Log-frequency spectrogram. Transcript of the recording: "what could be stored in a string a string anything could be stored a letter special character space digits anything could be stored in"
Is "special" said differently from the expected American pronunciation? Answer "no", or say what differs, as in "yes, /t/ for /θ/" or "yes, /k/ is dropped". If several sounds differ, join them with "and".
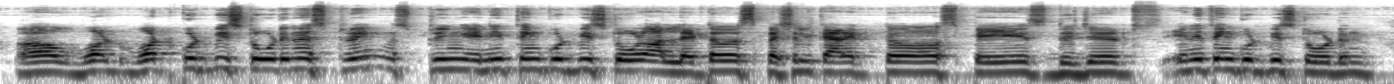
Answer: no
